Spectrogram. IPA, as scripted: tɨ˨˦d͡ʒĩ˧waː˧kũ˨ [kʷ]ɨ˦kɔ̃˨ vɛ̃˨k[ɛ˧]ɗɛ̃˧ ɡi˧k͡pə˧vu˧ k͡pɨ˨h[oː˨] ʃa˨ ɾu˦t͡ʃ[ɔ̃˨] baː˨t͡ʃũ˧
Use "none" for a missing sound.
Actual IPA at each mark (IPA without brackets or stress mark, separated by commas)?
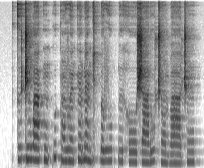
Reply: kʷ, ɛ̃˧, oː˨, ɔ̃˨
